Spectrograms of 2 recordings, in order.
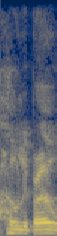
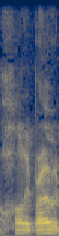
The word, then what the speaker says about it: Holybro: while we're talking about holy bro or holly bro depending on how you want to pronounce it it's worthwhile talking about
